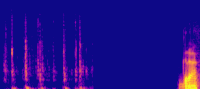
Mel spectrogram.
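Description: Computer keyboard typing: a quick run of separate key clicks for about the first second, then stopping abruptly into dead silence.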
